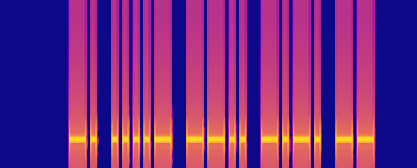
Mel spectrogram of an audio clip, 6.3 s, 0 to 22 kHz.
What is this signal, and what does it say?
Morse code, heard as a keyed tone, about 15 wpm, 700 Hz. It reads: N4ZCM
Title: USA Call Signs - 5 Characters - 15wpm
